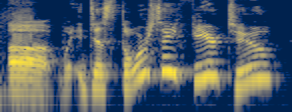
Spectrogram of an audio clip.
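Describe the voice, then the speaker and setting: A fairly high-voiced man hosts a casual gaming ranking video, with faint music behind him. He talks bluntly and loosely in bro-heavy slang, giving his opinions straight to the viewers. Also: huge pitch swings, a little slow.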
